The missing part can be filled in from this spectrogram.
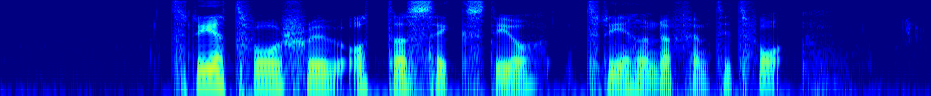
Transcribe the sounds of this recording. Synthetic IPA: t̪ʰɾeːt̪ʰv̥oːɧʉ̟ːʔɔ̰t̪ːasɛkst̪ɪʊt̪ʰɾeːɦɵnd̪ɾafɛmt̪ɪt̪ʰv̥o̰ː

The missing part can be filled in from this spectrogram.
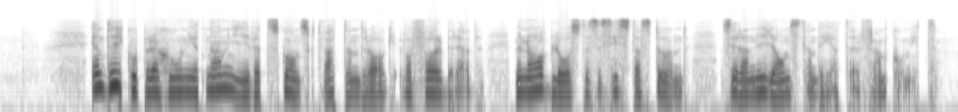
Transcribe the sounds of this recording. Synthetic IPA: ʔɛnd̪yːkɔpəɾaɧuːnɪɛt̪namnjiːvət̪skɔnskt̪vat̪ʰːənd̪ɾɑ̰ːɡvaɾfœːɾbɛɾɛ̰d̪ː | mɛnɑːvbloːst̪əsɪsɪst̪ʰast̪ɵnd̪seːd̪anːyːaɔmst̪ʰɛnd̪ɪɡhḛːt̪ʰə̰ɾfɾa̰mkʰɔ̰mːɪ̰t̪

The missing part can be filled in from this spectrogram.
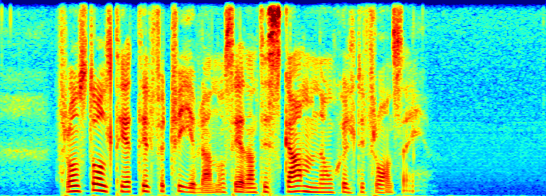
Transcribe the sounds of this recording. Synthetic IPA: fɾɔnst̪ɔlt̪heːt̪ʰːɪlfœʈʰviːvla̰nɔseːd̪ant̪ʰɪlskamːnæhʊnɧʏlt̪ɪfɾo̰ːnsɛ̰j

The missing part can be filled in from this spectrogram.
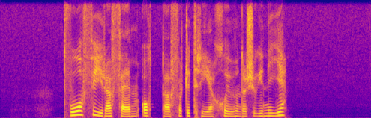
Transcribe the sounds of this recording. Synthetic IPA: t̪ʰvoːfyːɾafɛmɔt̪ːafœʈːɪt̪ʰɾeːɧʉ̟ːhɵnd̪ɾaɕʉ̟ːɡʊniːʊ

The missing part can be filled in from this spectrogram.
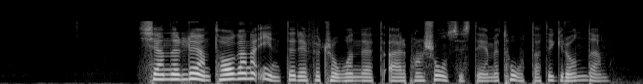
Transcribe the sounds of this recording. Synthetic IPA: ɕɛnːəɾløːnt̪ʰɑːɡaɳaʔɪnt̪əd̪ɛfœʈʰɾuːənd̪ət̪ʰæɾpʰanɧuːnsʏst̪eːmət̪huːt̪at̪ɪɡɾɵnd̪ən

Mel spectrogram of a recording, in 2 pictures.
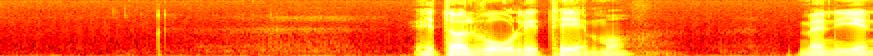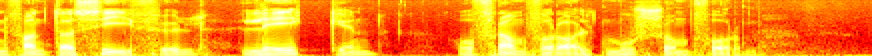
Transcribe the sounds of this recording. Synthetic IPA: ɛt̪ɑlʋoːɭɪt̪ʰeːmɑ | mɛniːeːnfɑnt̪ɑsiːfʉlleːkən | oːfɾɑmfɔɾɑ̰lt̪mʊʃɔmfɔ̰ɾm

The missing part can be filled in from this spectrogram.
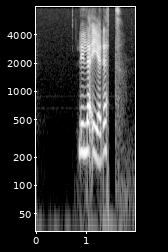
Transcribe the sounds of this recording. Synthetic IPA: lɪlːaʔeːɖ̪ət̪

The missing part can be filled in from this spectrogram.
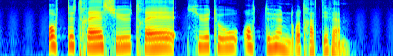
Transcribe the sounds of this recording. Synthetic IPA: ɔt̪ət̪ʰʁeːʃʉːt̪ʰʁeːçʉːət̪ʰuːʔɔt̪əhʉnd̪ʁəoːt̪ʰʁɛt̪ɪfɛ̰m

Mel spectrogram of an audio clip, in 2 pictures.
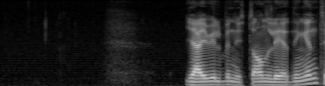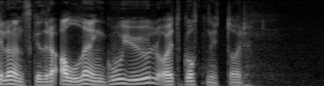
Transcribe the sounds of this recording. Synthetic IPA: jæɪʋɪlbənʏt̪əɑnleːd̪nɪŋənt̪ʰɪloːœnskəd̪eːɾə̰ʔɑləeːnɡuːjʉːlo̰ːɛt̪ɡɔt̪nʏt̪ʰoːɾ

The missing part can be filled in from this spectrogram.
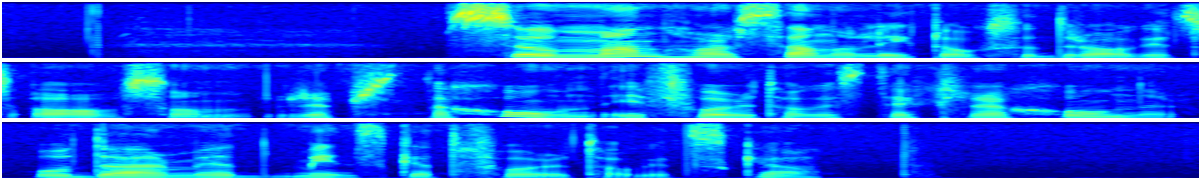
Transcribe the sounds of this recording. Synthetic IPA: sɵmːanɦaɾsanːʊliːk̚t̪ɔ̰ksɔd̪ɾɑ̰ːɡɪt̪sa̰vsɔ̰mɾɛpɾɛsɛnt̪aɧuːnʔɪ̰fœːɾət̪ʰɑːɡət̪sd̪ɛkʰlaɾaɧuːnəɾɔd̪æɾmeːd̪mɪnskat̪fœ̰ːɾə̰t̪ʰɑ̰ːɡə̰t̪sːkat̪ː

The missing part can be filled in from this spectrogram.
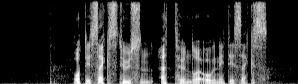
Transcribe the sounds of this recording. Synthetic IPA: ɔt̪ɪsɛkst̪ʰʉːsn̩ɛt̪hʉnd̪ʁə̰ʔoːɡnɪt̪ɪsɛks

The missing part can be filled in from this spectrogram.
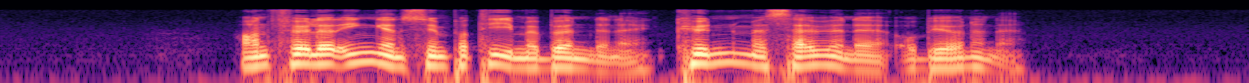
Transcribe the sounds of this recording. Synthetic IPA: hɑnføːləɾɪŋənsʏmpɑt̪ʰiːmeːbœnd̪ənə̰kʰʉnmeːsɑʉənəʔoːbjøːɳənə̰

